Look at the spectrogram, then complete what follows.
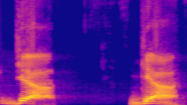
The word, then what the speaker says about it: ज्ञ: हमारा वर्ण है ज्ञ ये किसका योग है ज और प्लस य क्या हो जाएगा ज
